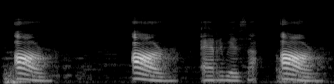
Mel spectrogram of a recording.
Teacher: Jadi posisikan lidah ditekuk ke atas, melengkung. Jadi lidah ditekuk ke atas, dia melengkung ya.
